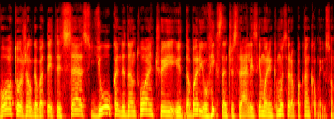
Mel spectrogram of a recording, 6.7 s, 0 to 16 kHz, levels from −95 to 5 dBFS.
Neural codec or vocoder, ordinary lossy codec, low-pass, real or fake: none; MP3, 64 kbps; 14.4 kHz; real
